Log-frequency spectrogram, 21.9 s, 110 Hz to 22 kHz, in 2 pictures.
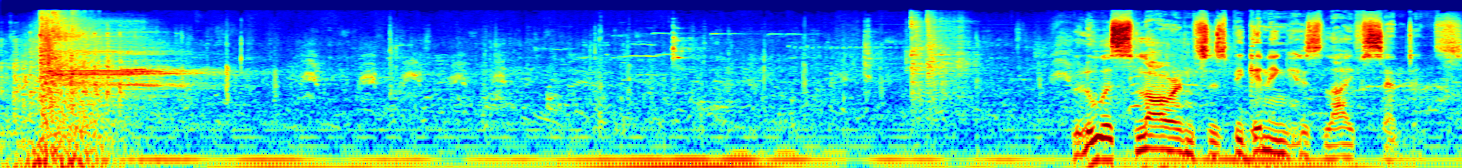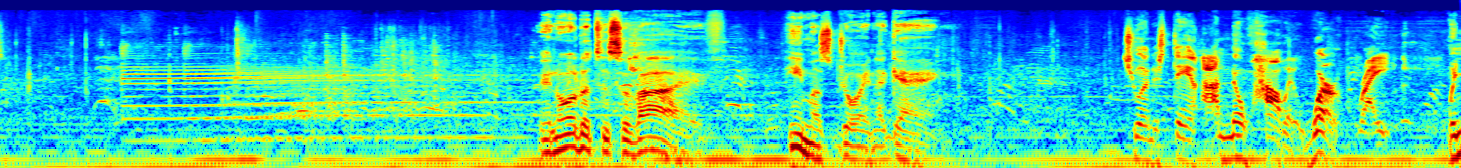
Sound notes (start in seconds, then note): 0.1 cell door slamming; 2.0 birds squawking; 6.5 ominous music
